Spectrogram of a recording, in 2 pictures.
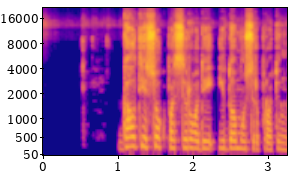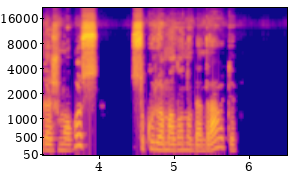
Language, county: Lithuanian, Kaunas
